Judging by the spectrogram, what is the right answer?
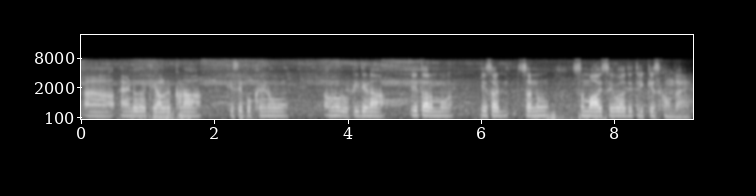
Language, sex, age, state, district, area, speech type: Punjabi, male, 18-30, Punjab, Bathinda, rural, spontaneous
